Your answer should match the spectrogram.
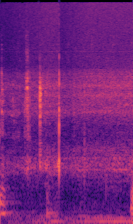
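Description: Two short clicks from hands working among the engine-bay lines and fittings, then a low rumble with a hiss that builds toward the end.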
